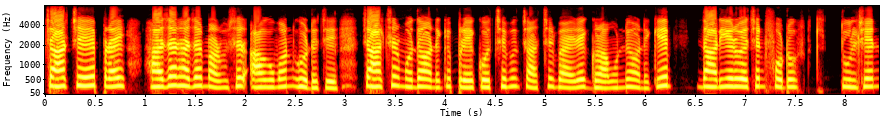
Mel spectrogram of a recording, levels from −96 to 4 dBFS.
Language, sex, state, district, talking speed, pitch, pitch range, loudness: Bengali, female, West Bengal, Dakshin Dinajpur, 200 wpm, 265 Hz, 245-275 Hz, -13 LUFS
